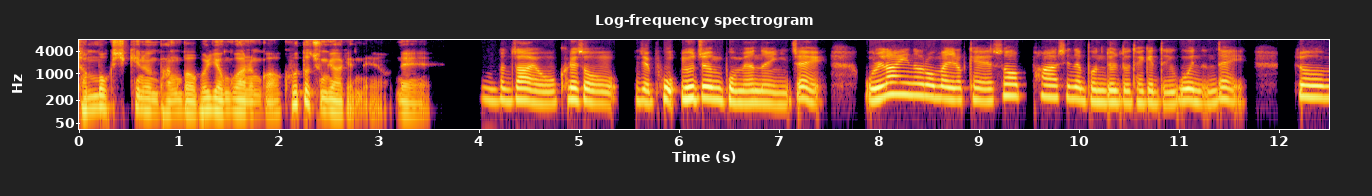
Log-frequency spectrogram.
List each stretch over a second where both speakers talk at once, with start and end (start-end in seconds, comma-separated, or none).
none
